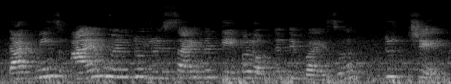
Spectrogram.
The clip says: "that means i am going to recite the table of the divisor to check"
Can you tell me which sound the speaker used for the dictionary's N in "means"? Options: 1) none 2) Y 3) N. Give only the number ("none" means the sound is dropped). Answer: 3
